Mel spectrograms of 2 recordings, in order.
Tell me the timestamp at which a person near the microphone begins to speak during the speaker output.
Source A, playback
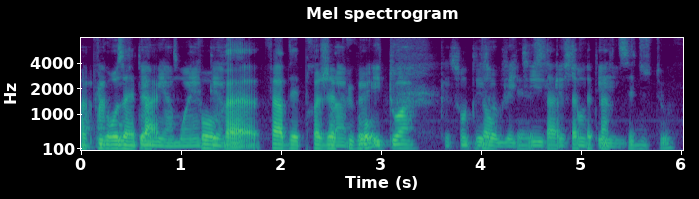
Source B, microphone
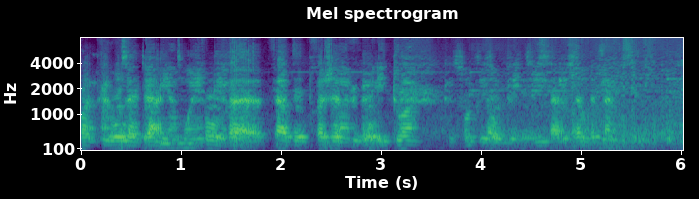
0.8 s

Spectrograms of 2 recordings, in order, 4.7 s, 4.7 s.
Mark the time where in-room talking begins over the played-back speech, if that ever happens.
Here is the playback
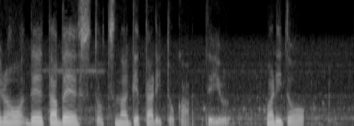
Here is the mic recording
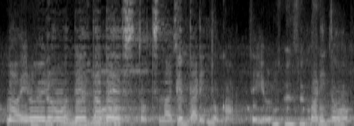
0.4 s

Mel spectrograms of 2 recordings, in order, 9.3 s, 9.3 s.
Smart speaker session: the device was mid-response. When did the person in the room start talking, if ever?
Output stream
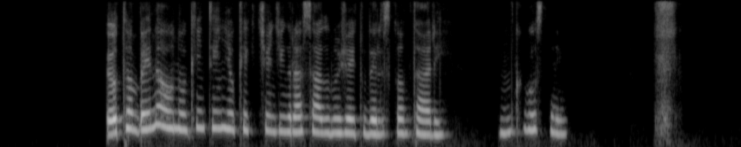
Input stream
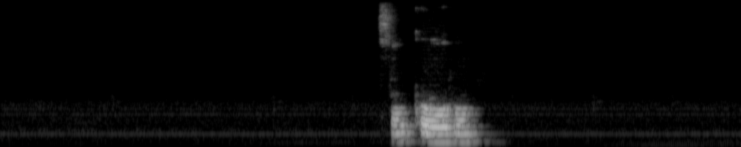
4.7 s

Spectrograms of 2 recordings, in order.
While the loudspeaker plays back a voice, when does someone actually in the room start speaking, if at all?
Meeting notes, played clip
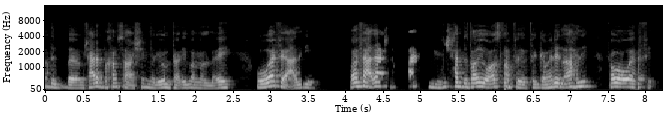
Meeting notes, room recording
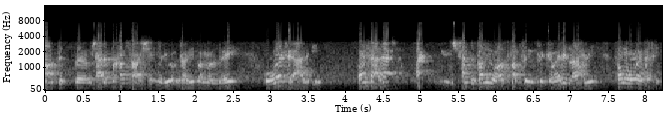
1.6 s

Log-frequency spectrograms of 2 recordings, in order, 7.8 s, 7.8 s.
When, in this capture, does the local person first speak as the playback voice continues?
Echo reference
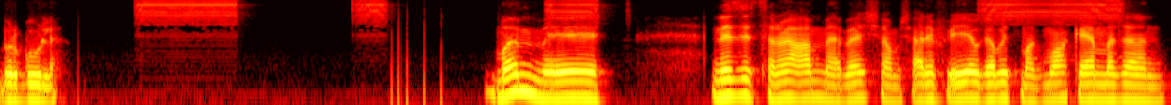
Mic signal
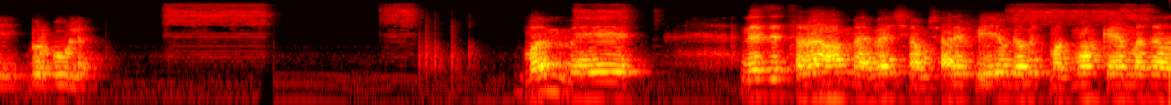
none

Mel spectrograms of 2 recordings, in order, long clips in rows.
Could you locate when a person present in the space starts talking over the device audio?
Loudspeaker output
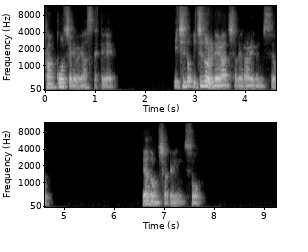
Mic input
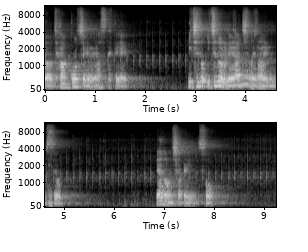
3.7 s

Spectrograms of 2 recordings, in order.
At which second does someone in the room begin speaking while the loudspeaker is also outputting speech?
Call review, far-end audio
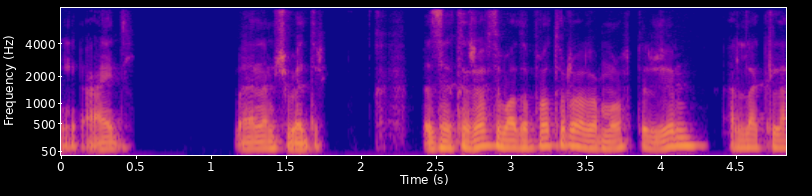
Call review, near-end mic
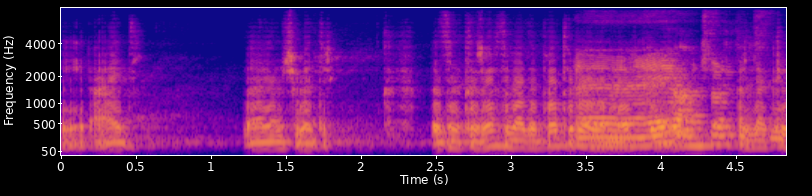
3.4 s

